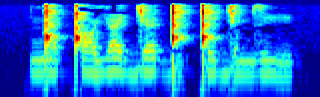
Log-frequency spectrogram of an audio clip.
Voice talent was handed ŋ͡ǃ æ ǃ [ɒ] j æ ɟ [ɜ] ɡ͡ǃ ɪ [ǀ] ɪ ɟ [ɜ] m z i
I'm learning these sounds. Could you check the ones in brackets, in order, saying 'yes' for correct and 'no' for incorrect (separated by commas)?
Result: yes, no, no, yes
